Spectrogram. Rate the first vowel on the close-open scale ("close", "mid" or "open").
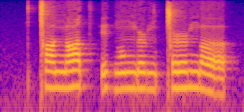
open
